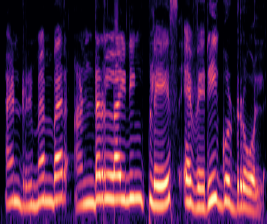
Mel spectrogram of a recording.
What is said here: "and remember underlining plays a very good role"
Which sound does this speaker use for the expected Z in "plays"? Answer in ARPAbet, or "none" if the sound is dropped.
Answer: S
